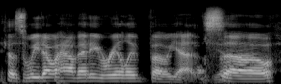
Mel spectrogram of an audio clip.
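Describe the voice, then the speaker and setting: A man's voice: on the high side, measured pace, bright, forceful tone, smooth, low-quality recording. A man playing a tabletop roleplaying game, talking casually and describing what his character does.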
